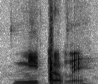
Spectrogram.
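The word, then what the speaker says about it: Gnetum: নগ্নবীজী উদ্ভিদের মধ্যে উন্নত উদ্ভিদ যেমন নিটামে, দেখো ইংরেজি বানানটা দেখো, এখানে কিন্তু জিটা হচ্ছে উচ্চ থাকে, জি এর উচ্চারণটা হয় না।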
